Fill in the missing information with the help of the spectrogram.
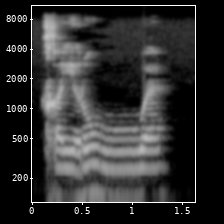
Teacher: harokat dhammah tanwin dileburkan dan dibaca dengan mendengung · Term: idgham bihuna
